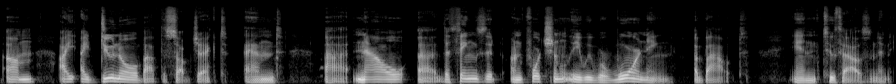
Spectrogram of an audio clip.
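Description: Interview guest: middle-aged man, gravelly, dry close sound, earnest, stumbles on restarts. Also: on the low side, dry recording. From Venezuela. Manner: earnest, repeats words when starting sentences. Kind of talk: political interview.

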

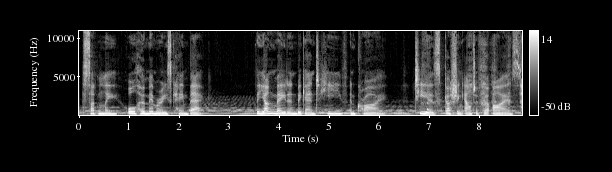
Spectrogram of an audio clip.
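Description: A woman's voice: mid-range voice, flat delivery, slow. A woman narrating a scripted folktale as the storyteller of a radio play. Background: music.

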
